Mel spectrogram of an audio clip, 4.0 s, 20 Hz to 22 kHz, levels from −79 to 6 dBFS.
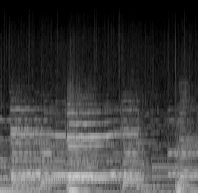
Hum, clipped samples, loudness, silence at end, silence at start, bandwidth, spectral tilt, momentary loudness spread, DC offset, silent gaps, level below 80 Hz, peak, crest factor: none; under 0.1%; -21 LUFS; 0 s; 0 s; 16 kHz; -8 dB/octave; 14 LU; under 0.1%; none; -34 dBFS; -6 dBFS; 16 dB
